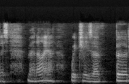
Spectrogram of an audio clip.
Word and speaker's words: Manaia: This creature again, apologies for anyone Maori for mispronouncing this, Manaia, which is a bird like creature sometimes with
